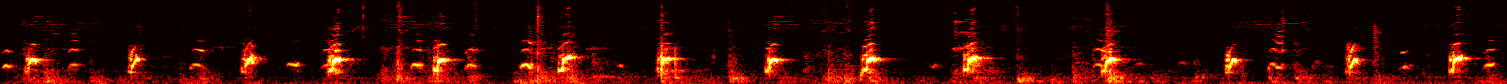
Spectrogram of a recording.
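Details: Female white-breasted waterhen decoy call: short harsh notes near the middle of the range, repeated about once every second in an uneven series over eleven seconds. No other clear sounds.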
